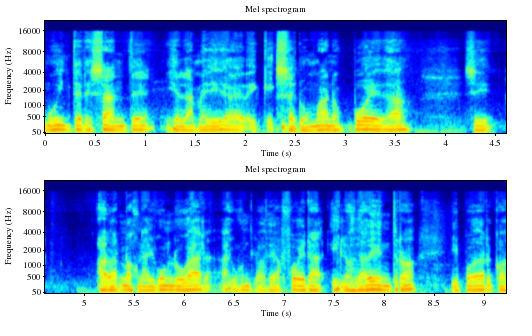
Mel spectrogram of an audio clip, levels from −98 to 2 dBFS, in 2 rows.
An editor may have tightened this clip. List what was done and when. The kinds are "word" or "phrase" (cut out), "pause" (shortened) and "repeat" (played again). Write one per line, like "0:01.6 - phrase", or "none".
0:02.3 - word
0:05.5 - word
0:06.7 - word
